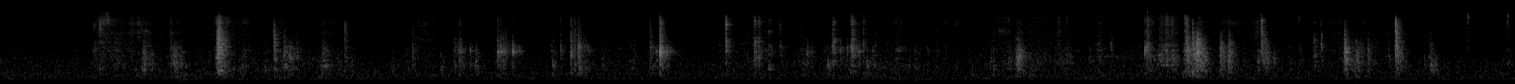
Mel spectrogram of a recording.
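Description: A pen scratches and taps on paper close by.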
